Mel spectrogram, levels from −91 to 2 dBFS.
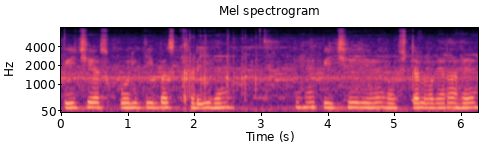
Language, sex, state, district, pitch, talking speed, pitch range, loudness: Hindi, male, Uttar Pradesh, Shamli, 170 Hz, 115 wpm, 165-175 Hz, -16 LUFS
